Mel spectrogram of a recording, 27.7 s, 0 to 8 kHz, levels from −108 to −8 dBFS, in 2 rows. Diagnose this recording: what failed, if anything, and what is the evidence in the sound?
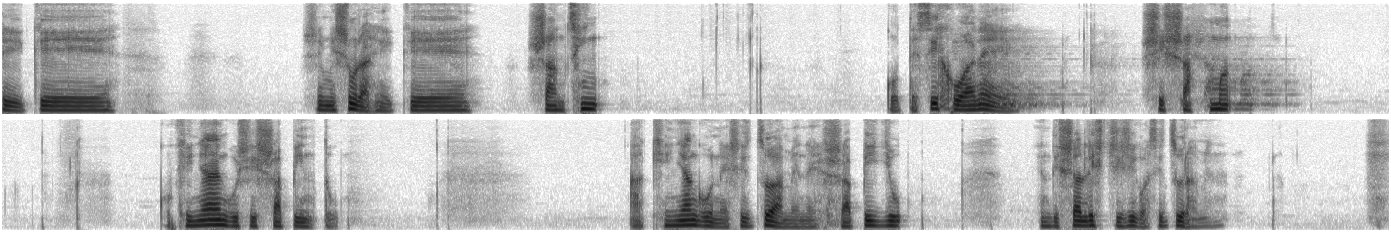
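Feedback echo between two devices, 9.45 to 13.01 s, at the call-processing stage. Each phrase in the speech returns about a fifth of a second later, thinner and ringier, at about 17 dB below the speech, and the repeats keep coming for those few seconds. A second device in the room is playing the call aloud, and this microphone picks it up again. The echo canceller only removes its own device's playback, so the loop survives.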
